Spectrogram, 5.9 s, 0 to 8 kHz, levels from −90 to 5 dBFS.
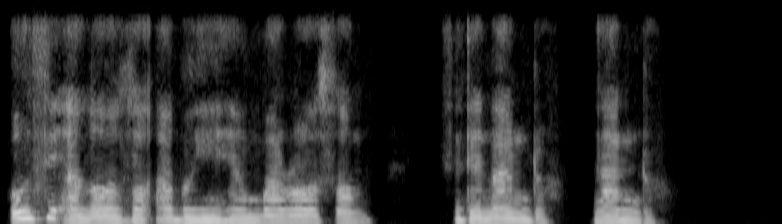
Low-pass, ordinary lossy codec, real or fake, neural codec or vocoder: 7.2 kHz; Opus, 64 kbps; fake; codec, 16 kHz, 4 kbps, FreqCodec, smaller model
